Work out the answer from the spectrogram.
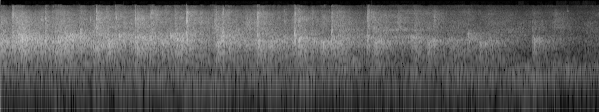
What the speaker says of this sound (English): Maybe you can give me a break and clap a little bit.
